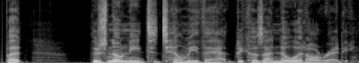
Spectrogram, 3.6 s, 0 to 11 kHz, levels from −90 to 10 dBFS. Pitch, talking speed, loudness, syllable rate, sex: 135 Hz, 200 wpm, -18 LUFS, 6.4 syllables/s, male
